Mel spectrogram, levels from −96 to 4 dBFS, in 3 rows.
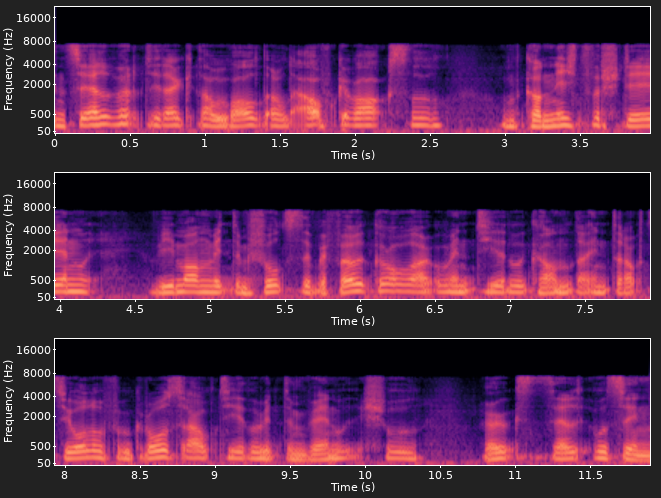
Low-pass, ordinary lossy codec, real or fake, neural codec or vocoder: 7.2 kHz; none; fake; autoencoder, 22.05 kHz, a latent of 192 numbers a frame, VITS, trained on many speakers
